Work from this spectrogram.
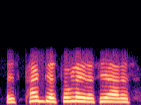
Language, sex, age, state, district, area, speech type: Manipuri, female, 45-60, Manipur, Churachandpur, urban, conversation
